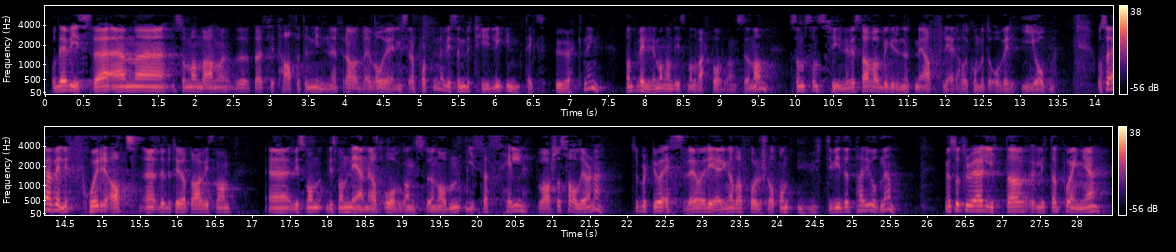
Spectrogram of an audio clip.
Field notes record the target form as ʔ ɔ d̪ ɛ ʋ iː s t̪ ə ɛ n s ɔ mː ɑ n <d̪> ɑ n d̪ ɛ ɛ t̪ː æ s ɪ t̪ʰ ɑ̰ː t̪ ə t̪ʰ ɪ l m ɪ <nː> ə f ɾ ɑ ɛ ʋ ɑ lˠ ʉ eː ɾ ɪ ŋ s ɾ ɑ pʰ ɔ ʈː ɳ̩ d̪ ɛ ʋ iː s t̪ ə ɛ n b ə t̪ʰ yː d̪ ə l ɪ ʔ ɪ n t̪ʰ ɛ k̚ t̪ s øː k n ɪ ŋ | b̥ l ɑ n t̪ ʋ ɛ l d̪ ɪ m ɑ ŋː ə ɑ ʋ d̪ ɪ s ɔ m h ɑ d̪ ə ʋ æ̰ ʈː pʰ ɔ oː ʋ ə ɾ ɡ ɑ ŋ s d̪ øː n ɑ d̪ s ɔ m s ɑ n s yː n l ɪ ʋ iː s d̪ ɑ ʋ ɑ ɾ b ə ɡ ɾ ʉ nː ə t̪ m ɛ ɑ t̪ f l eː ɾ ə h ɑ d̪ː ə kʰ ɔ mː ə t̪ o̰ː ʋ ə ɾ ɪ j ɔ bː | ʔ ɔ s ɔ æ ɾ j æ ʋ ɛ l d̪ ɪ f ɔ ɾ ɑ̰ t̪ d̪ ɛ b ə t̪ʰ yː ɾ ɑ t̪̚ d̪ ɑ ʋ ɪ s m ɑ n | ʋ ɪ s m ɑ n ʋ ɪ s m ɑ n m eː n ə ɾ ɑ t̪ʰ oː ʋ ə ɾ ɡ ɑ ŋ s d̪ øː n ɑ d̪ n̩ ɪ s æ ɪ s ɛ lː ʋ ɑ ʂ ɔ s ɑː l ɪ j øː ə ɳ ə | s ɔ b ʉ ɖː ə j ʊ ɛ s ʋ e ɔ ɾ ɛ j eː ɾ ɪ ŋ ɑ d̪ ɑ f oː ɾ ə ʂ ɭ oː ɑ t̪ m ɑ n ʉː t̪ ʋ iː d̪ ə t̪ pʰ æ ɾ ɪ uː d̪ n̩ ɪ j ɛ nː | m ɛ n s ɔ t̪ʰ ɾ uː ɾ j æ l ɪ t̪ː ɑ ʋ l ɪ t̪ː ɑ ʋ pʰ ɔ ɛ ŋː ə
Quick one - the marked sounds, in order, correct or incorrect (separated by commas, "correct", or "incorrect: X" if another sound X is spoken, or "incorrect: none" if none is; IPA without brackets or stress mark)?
correct, correct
